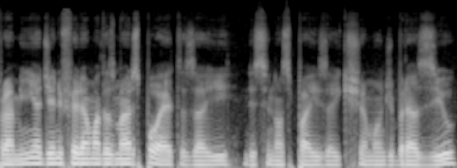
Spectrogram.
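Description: A man with a dark, mellow tone and a medium pitch talks at a moderate pace with fairly even intonation, the sound dry and close with no echo against a quiet background. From Brazil, São Paulo south zone, Capão Redondo. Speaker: filmmaker. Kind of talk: interview.

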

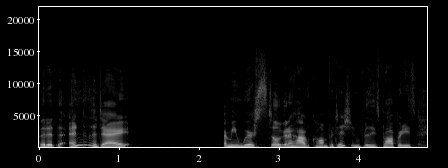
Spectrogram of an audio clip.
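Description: A woman's fairly high voice with ordinary pitch variation, an unremarkable speaking voice, on a very clean recording with a silent background. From Maine, US. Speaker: realtor association government affairs director. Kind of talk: radio talk show interview.

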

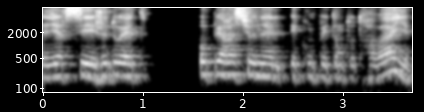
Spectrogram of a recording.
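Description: Talking at a fairly quick pace, a woman has a medium pitch, a dark, mellow tone and monotone, flat intonation. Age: 50s. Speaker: cardiology professor. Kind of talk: interview.

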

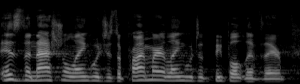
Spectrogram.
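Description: Speaking at a very fast pace, a man with an American accent uses a raised, projected voice. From US Midwest (Indiana). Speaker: missionary. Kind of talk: sermon. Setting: church with audience.

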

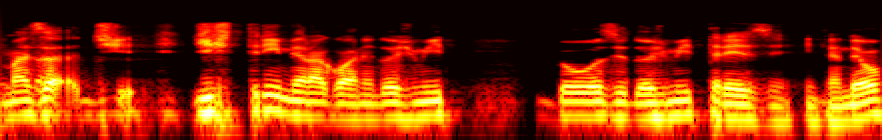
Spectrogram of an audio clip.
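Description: Fairly low in pitch with ordinary pitch variation, a man with an unremarkable speaking voice speaks at a fairly slow pace. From Rio de Janeiro, Brazil. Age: 30s. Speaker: esports player turned streamer. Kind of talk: casual interview chat.

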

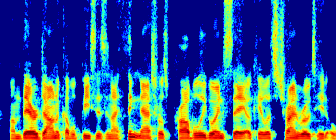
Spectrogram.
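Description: A man with an American accent, fairly low in pitch, over a quiet background. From Michigan, US Midwest. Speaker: sports journalist. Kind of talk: casual interview.

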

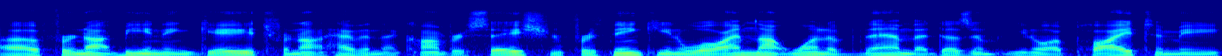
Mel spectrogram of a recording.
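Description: Speaking at a fairly quick pace with hardly any pauses, a man with an American accent delivers his words in a monotone, flat intonation, the sound dry and close with no echo. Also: medium pitch for a man. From eastern Oregon, US. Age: 40s. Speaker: domestic violence counselor. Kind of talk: interview conversation. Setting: studio.

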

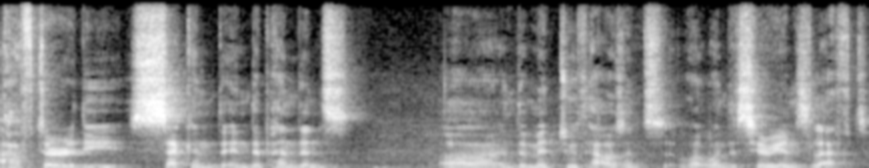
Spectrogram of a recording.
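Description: A man speaks at a fairly slow pace with lively intonation and very even loudness. Noticeable background noise runs behind him. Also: medium pitch for a man. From Lebanon. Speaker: rock musician. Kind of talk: casual interview. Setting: video podcast studio.

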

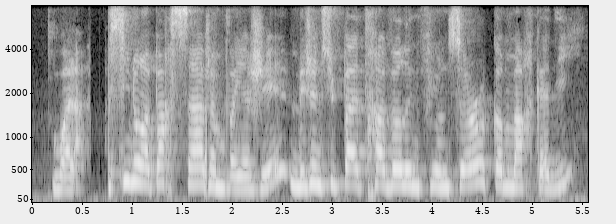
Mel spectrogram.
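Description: A woman speaks with a high pitch and fairly even intonation at a fairly slow pace. Background noise is noticeable. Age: 30s. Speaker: author and entrepreneur. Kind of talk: casual interview.

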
